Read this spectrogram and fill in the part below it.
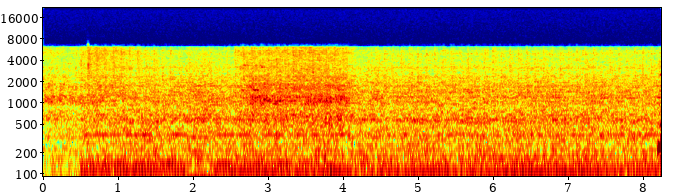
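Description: A dump truck engine idles in the video game RoadCraft, giving a steady, low, continuous hum that stays near and holds an even level throughout with no pauses.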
